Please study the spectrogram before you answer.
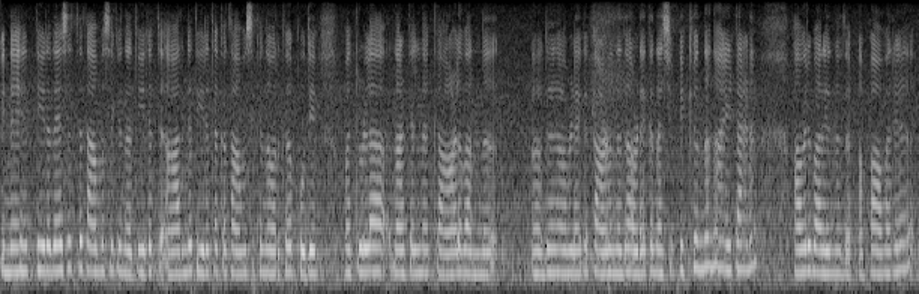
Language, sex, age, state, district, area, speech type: Malayalam, female, 18-30, Kerala, Kottayam, rural, spontaneous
